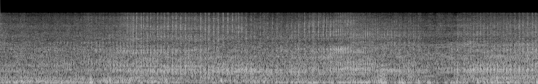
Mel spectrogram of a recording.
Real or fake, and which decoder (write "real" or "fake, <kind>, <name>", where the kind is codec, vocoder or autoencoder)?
real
